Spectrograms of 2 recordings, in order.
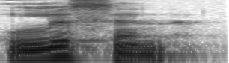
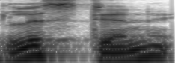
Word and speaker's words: listen: t is silent example listen and fasten you see s-t-e-n with this spelling pattern you can see that t is silent listen we don't say listen it's listen and fasten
